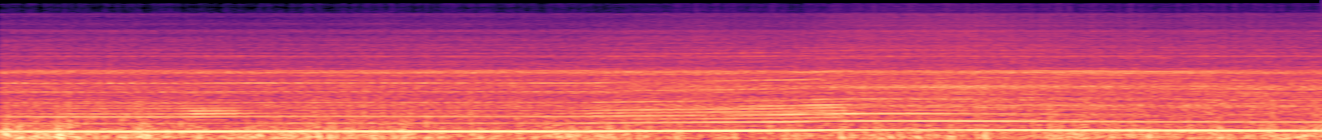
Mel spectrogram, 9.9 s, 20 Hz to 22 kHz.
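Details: 2008 Yamaha R6 holds 6–7k rpm cruising revs with a steady whirring whine over the engine note, clearly audible there and possibly present above and below; includes downshifts through the rev range; cause unknown.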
